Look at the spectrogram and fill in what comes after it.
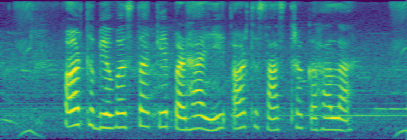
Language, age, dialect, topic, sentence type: Bhojpuri, 18-24, Southern / Standard, banking, statement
